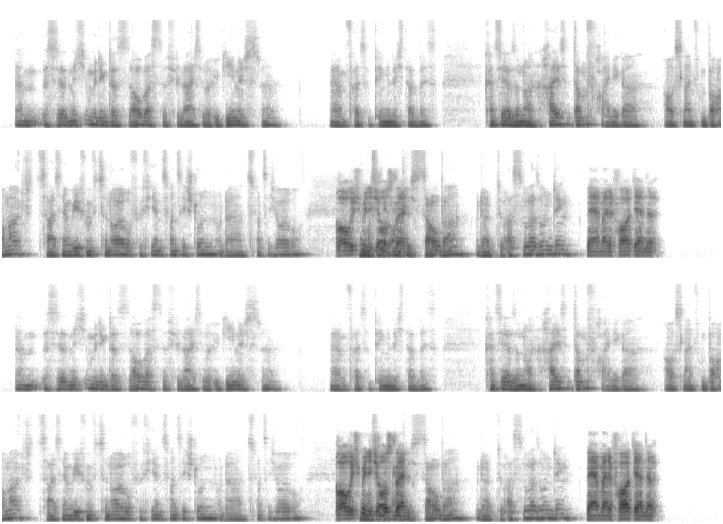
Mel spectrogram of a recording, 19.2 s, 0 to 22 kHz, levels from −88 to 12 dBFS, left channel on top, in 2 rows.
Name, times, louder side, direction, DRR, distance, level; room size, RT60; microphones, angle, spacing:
voice 1, 0.2-3.7 4.4-5.8 6.4-8.6 8.8-13.7 14.3-17.3, left 1 dB, 35° left, 0.6 m, -28 dB
voice 2, 14.0-15.0 17.4-18.3, right 6 dB, 50° right, 0.4 m, -20 dB
3.2 x 2.6 x 3.4 m
head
